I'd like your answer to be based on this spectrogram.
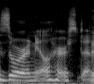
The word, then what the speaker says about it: Zora Neale Hurston: You can say her name because I'm not Zora Neale Hurston.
